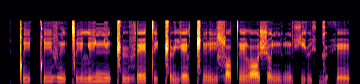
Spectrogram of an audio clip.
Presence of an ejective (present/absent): absent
